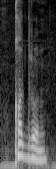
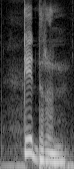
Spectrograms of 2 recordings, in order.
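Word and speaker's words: قدر: Hadihi mil'akhatun wa hadihi qadrun. Kidrun. Kidrun. Iya. Al mil'akhatu fil qadri. Tadi kan kidrun bacanya.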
